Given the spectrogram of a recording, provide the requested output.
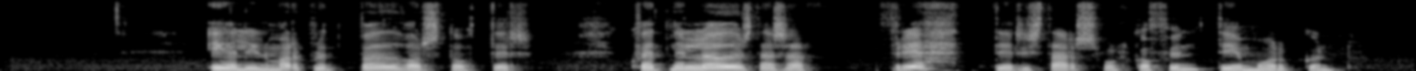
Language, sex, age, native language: Icelandic, female, 20-29, Icelandic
